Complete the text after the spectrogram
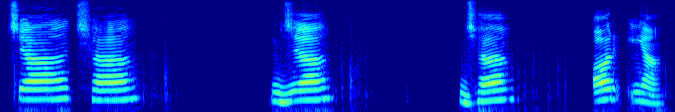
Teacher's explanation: ये सब आपका तालु से उच्चारित किए जाते हैं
